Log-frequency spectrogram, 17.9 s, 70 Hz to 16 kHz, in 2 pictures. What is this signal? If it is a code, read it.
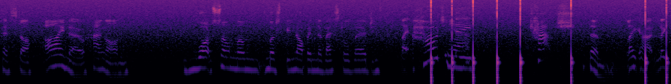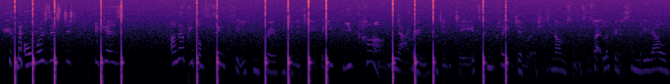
Tap code, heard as knocks on a wall, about 4 knocks a second, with speech in English. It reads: VWIM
